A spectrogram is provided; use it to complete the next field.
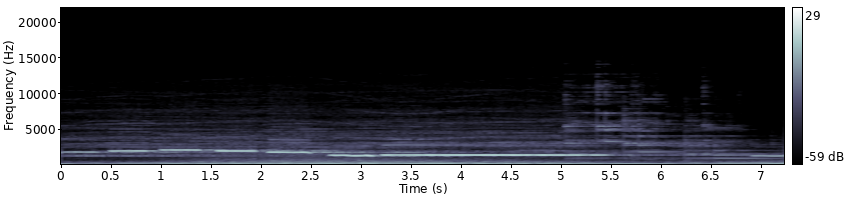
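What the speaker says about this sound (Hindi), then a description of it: "एक सीटी की आवाज गूंज गई।" An eerie sound-effect whistle in a horror story about a circus clown, a thin sustained tone that wavers and slides in pitch over a low droning ambient bed, with faint chimes near the end.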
